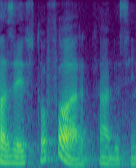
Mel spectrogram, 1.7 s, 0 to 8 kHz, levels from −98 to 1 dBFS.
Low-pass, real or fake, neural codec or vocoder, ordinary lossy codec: none; real; none; none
